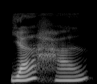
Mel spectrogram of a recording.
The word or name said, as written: 严寒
